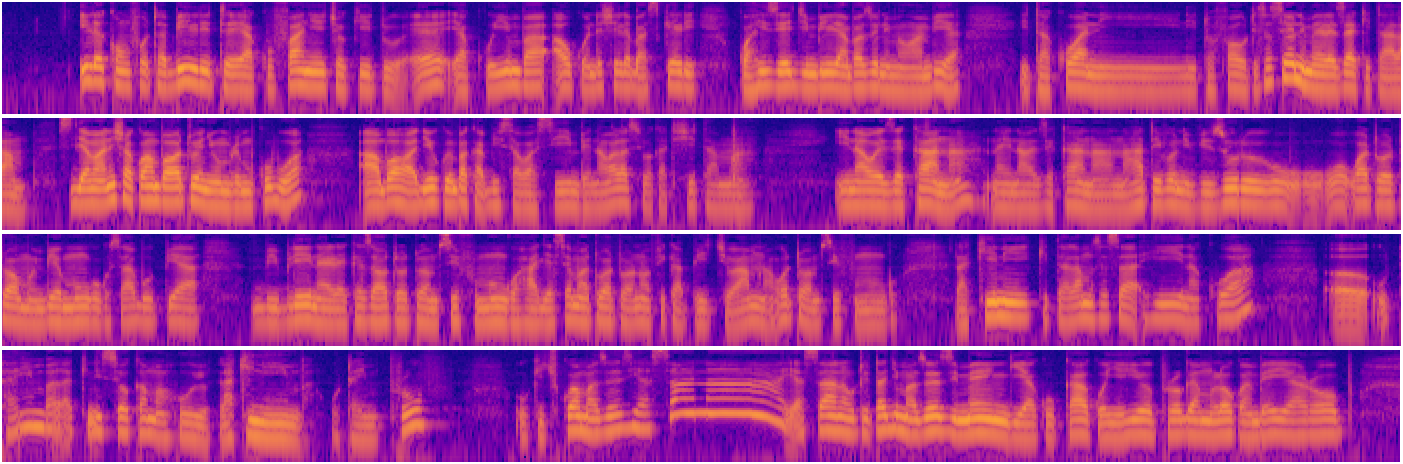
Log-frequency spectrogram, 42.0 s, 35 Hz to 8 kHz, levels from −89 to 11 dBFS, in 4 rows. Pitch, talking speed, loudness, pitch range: 125 Hz, 145 wpm, -23 LUFS, 115-140 Hz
